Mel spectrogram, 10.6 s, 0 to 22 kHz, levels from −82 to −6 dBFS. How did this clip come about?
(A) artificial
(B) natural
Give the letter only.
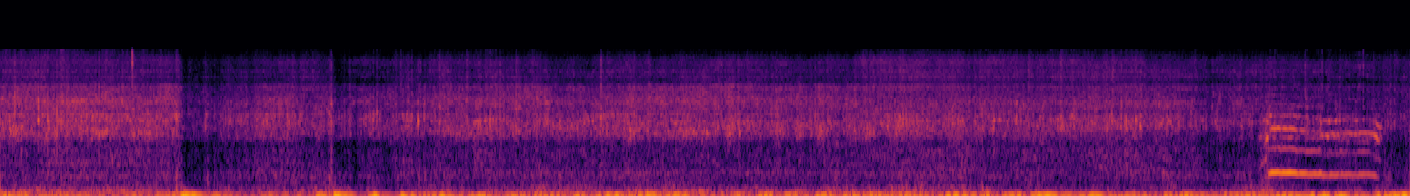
A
